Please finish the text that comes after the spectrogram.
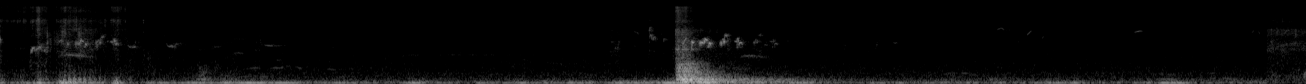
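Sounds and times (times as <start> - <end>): high bird chirps: 0.0 - 3.1, 6.1 - 8.0
low outdoor rumble: 0.0 - 12.7.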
